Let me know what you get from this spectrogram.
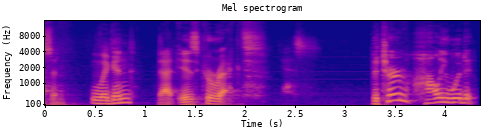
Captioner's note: whispers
